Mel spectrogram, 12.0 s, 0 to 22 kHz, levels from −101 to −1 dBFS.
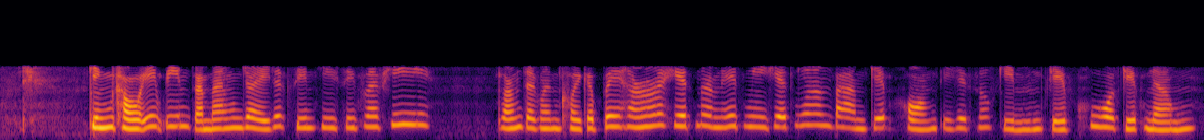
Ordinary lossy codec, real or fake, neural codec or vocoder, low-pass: none; fake; autoencoder, 44.1 kHz, a latent of 192 numbers a frame, MeloTTS; 3.6 kHz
